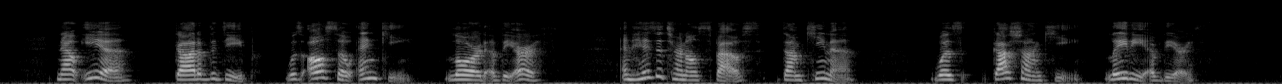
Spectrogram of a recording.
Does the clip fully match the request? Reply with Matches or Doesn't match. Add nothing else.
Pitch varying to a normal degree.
Matches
